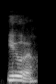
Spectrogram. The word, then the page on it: ewer: Indian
